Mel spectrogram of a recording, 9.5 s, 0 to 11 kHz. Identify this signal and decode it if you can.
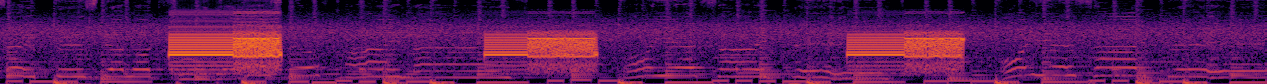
Packet radio (AX.25, as in APRS), 1200 baud, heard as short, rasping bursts.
